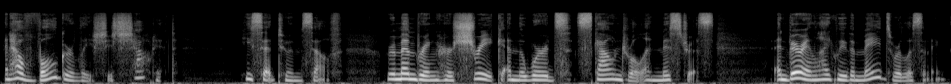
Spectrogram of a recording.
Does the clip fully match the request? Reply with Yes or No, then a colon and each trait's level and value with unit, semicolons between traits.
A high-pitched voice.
Yes: high, 215 Hz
